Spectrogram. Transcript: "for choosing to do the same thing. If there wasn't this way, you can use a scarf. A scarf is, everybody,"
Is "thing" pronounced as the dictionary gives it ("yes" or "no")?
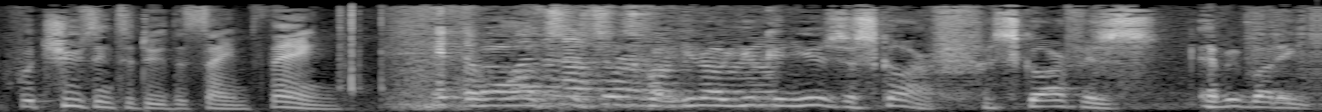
yes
